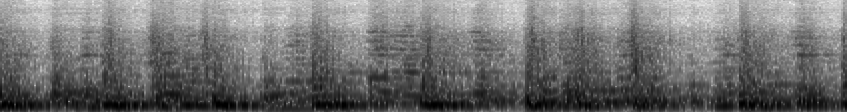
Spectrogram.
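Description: Military marching band playing a march: a brass melody over bass drums and cymbals striking on a steady beat, about two strokes a second.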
